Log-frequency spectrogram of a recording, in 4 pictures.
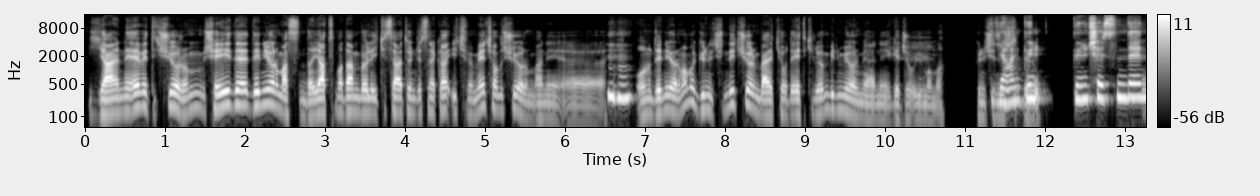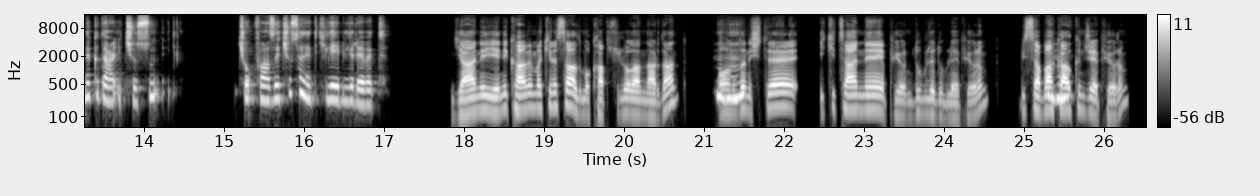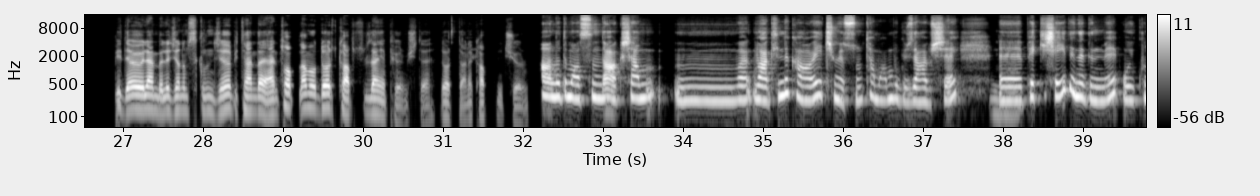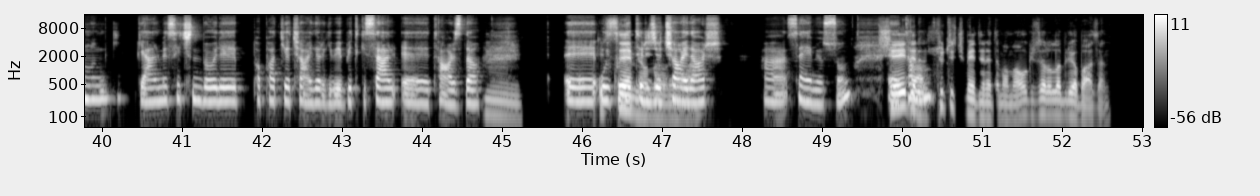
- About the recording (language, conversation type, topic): Turkish, advice, Kısa gündüz uykuları gece uykumu neden bozuyor?
- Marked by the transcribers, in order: other background noise; tapping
